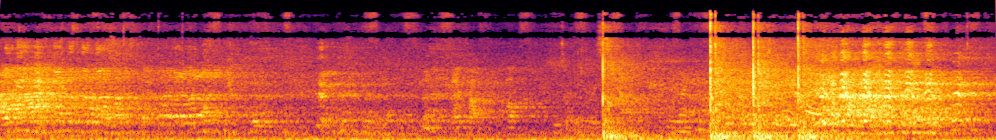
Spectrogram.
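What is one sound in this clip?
Young men talk casually nearby in an echoing hall.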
